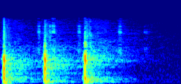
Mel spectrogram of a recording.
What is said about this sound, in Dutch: Nee, hij staat nog aan de deur en hij klopt.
